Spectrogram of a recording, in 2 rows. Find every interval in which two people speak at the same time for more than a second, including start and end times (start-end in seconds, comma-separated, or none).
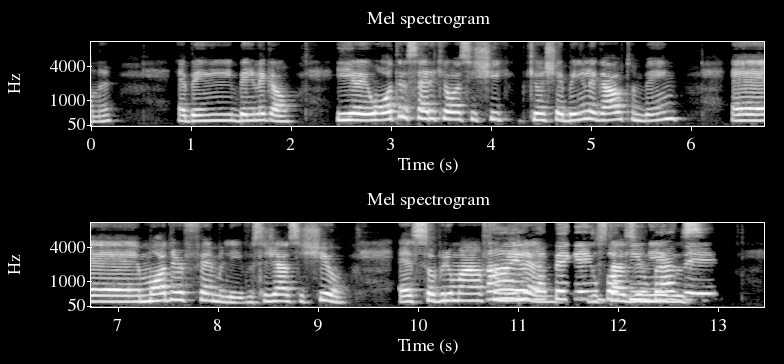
10.7-12.9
